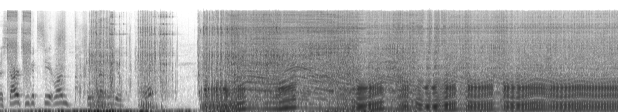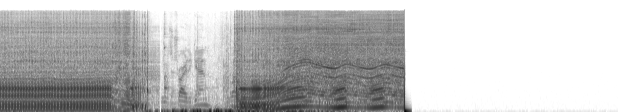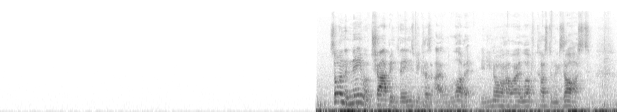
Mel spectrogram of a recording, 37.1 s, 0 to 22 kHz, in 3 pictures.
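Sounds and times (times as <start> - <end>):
scooter engine revving and sputtering: 4.0 - 15.6, 17.0 - 20.5.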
